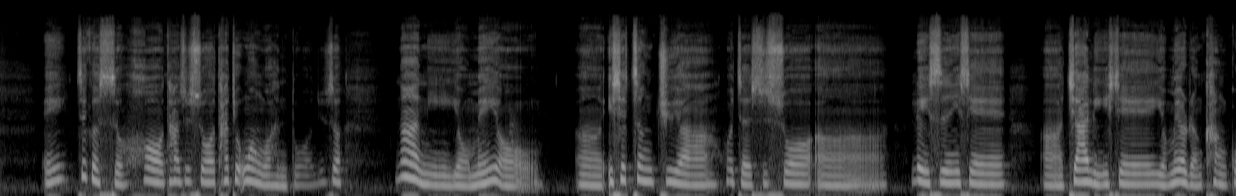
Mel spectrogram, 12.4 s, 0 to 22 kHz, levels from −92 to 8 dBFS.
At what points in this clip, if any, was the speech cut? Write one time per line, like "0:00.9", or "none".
none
